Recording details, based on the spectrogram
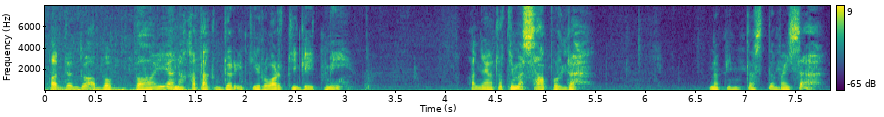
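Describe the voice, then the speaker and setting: A man's voice: a little high, normal speed, pauses often, slight background noise, close to an everyday voice. A man playing a blunt, commanding wealthy mansion owner in a radio comedy drama. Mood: stern. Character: wealthy male mansion owner, childless husband.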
